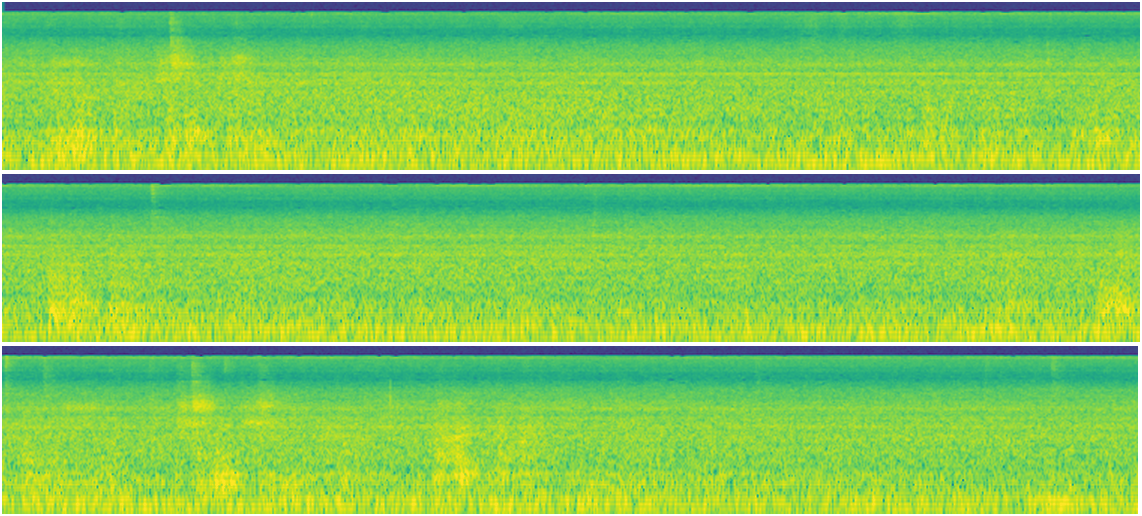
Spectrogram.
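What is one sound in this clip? A metro train rumbles steadily along the tracks.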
